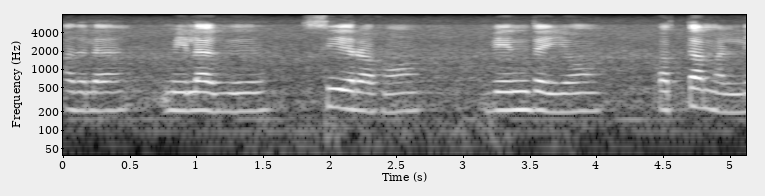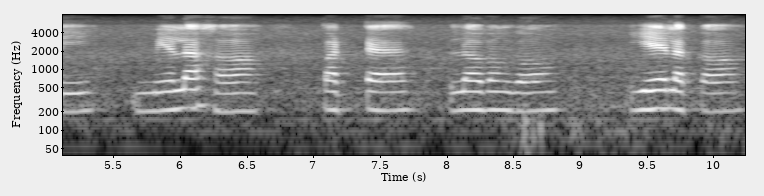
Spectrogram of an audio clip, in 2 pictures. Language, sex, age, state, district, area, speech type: Tamil, female, 45-60, Tamil Nadu, Dharmapuri, rural, spontaneous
